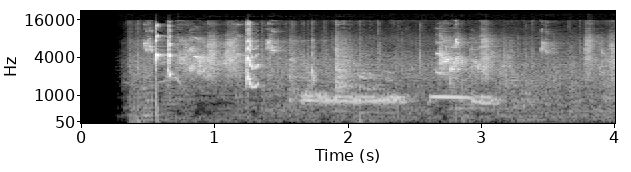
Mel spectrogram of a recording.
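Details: Green Fischer's lovebird pair, kept birds, chirping and singing: scratchy high chirps and sharp clicks, with a steady mid-pitched hum running through the middle.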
